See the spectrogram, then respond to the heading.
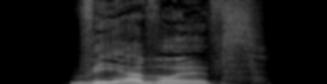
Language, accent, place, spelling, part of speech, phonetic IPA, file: German, Germany, Berlin, Werwolfs, noun, [ˈveːɐ̯vɔlfs], De-Werwolfs.ogg
- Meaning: genitive singular of Werwolf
